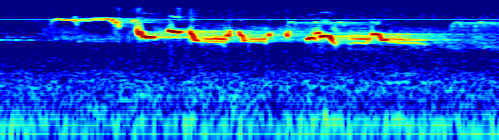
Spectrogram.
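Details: Bird chirping: a thin high whistle slides down, then a quick series of bright, twittering chirps follows over about two seconds, with a quiet low rumble beneath.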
